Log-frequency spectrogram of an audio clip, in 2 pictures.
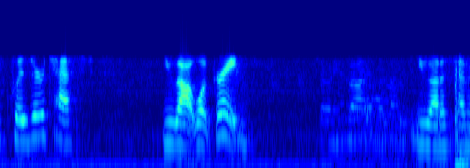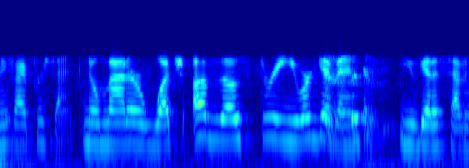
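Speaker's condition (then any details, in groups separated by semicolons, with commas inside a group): No condition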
